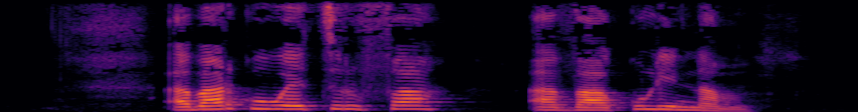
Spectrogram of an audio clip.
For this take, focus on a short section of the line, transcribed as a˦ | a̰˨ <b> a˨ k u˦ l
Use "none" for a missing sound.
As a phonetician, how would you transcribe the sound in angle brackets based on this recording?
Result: v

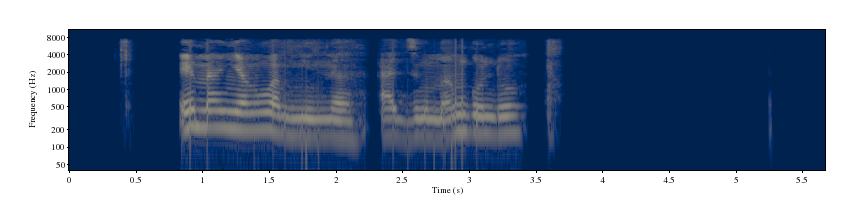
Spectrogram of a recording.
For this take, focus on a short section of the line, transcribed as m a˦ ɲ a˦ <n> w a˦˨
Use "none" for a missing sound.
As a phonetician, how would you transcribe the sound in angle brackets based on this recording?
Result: ŋ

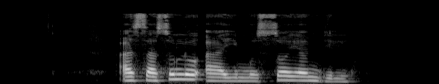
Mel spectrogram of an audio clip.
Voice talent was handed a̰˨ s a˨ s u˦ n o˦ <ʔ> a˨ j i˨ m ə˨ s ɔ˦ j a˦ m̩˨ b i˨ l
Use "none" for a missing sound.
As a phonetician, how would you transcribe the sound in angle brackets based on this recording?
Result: ʔ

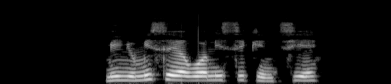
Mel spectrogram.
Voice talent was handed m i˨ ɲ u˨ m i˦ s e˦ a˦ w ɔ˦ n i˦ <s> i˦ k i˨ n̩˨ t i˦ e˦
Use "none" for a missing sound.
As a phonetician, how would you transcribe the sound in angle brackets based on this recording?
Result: s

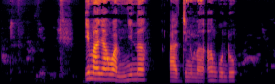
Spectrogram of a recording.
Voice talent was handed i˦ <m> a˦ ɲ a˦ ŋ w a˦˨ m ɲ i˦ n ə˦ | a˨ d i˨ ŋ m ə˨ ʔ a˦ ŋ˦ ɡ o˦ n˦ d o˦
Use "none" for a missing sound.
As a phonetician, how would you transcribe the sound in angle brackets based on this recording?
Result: m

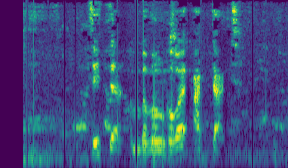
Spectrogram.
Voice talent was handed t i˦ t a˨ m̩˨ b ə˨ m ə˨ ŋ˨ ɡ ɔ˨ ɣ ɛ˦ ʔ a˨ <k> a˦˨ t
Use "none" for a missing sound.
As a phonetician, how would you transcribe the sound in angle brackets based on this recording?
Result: t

